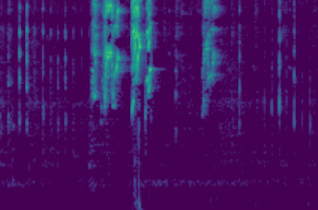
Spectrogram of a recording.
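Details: Lovebirds, blue opaline and parblue euwing opaline, chirping in the morning: a few harsh, shrill chirp bursts clustered mid-clip, with faint soft ticks and clicks scattered before and after over a low steady hum.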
